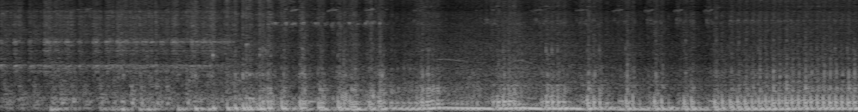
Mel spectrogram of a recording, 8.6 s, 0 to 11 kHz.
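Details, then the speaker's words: 1956 VW Bug flat-four, twin replacement 40mm IDF/HPMX carbs: lumpy uneven idle with missing beats, running on two cylinders off the passenger-side carb only; driver-side carb gets no fuel, float needle suspected stuck, its adjustment screws disconnected. "well she's running she ain't running good and i don't really recommend doing this but just for example i still have nothing going on on any of the adjustment screws over here on the driver's side carburetor"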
